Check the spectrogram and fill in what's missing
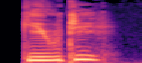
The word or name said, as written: givtig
